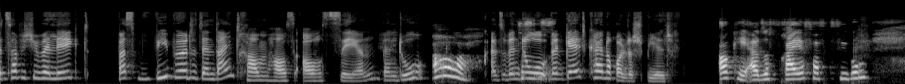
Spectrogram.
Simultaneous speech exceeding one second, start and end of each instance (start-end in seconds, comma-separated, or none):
none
